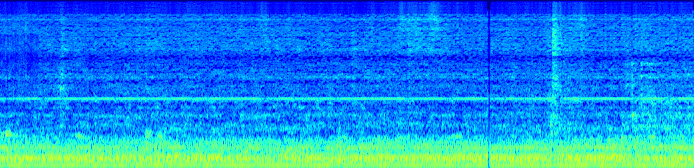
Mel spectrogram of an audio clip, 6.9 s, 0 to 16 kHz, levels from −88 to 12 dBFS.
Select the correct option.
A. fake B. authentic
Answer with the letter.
A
